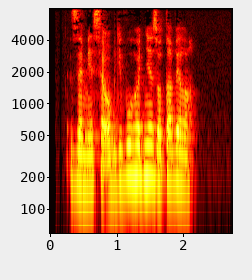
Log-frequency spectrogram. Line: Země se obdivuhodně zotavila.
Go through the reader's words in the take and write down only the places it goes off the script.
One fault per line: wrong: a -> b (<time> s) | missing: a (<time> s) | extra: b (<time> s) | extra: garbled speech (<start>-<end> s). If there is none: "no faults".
no faults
